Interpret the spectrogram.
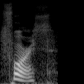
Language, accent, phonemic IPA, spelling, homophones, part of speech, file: English, US, /fɔɹθ/, fourth, forth, adjective / noun / verb, En-us-fourth.ogg
- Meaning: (adjective) The ordinal form of the number four; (noun) 1. The person or thing in the fourth position 2. A quarter, one of four equal parts of a whole 3. The fourth gear of an engine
